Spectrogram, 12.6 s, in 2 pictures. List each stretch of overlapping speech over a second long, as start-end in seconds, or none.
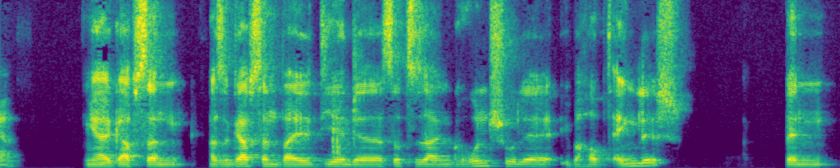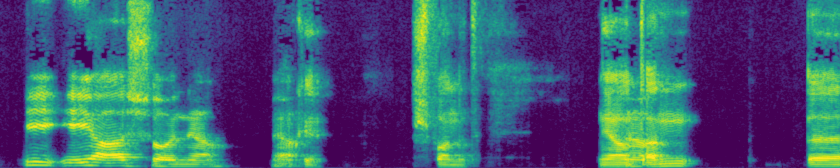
none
